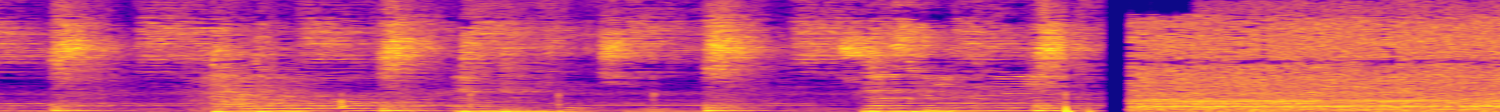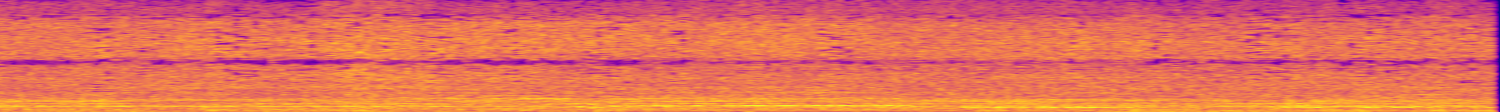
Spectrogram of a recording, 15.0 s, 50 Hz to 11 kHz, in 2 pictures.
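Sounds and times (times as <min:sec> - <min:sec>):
workshop machine running: 0:05.7 - 0:15.0.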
